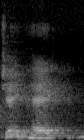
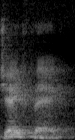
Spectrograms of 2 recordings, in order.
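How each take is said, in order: First: The middle consonant is a 'p' sound. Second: The middle consonant is an 'f' sound.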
